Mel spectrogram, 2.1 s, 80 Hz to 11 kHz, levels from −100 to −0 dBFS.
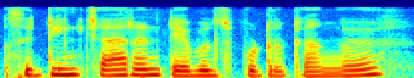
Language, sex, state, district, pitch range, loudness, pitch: Tamil, female, Tamil Nadu, Nilgiris, 200-230 Hz, -13 LUFS, 215 Hz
